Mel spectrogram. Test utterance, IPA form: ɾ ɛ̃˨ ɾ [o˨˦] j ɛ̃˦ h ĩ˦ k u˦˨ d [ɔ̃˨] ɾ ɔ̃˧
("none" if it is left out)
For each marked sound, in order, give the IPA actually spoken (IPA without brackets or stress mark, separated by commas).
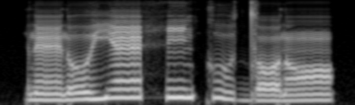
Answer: o˧, ɔ˨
